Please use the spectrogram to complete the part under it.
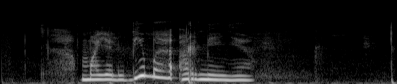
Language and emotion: Russian, positive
